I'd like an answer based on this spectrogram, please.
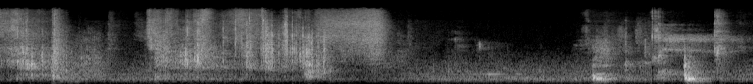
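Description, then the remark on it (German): Rushing, hissing gusts like wind driving across water, spraying in uneven surges for a few seconds, then fading to quieter scattered splashy bursts near the end. “Gottes Wind gegen das Wasser, danke,”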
